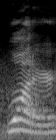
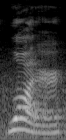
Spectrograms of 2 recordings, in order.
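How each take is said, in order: First: The r sound is clearly pronounced. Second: The same.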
